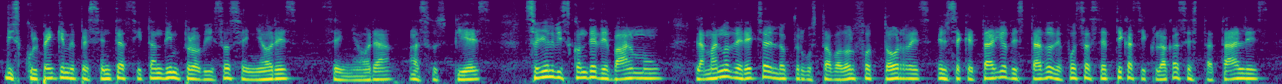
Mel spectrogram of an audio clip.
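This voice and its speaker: A man's voice: mid-range voice, normal speed, hardly any pauses, lightly acted. A man playing a pompous, gossipy viscount with formal, ornate speech in a parody radio soap opera. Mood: ingratiating. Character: pompous, gossipy male viscount, government right-hand man.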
